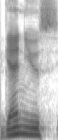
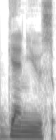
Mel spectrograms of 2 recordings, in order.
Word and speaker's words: genius: And yes, I know it's spelled genius. I'm going to say genus even though in general I push back against these authentic Latin pronunciations because at the end of the day uh no one's calling him Kik Ra.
